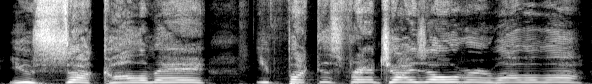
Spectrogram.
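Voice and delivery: high-pitched mock heckler yell; heckling crowd yell. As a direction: jeer it like a rowdy fan. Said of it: "nonstop shit-talking from everybody in the crowd".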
